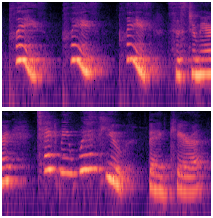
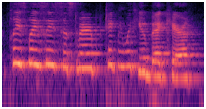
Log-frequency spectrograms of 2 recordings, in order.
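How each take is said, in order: First: It slows down with short pauses between phrases. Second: It runs on without pausing between phrases. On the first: The speaker calls it right. "So you should read it like this" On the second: The speaker calls it wrong. "instead of reading it like this"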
